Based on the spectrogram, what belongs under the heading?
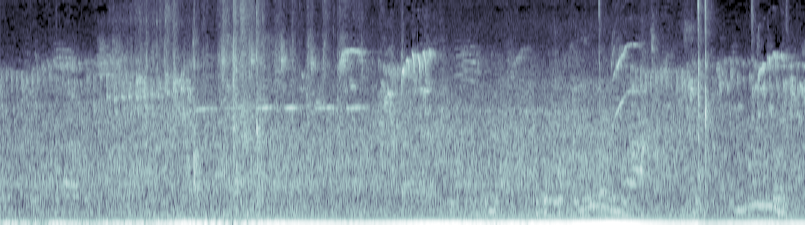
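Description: Small birds chirping, with short arching calls repeated every second or so, over a steady low rumble and a few sharp clicks.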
